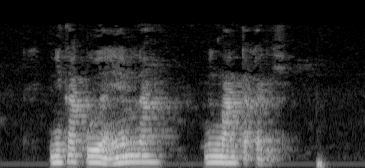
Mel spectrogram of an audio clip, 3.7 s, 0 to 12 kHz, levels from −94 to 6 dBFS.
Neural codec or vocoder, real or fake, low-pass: none; real; 7.2 kHz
